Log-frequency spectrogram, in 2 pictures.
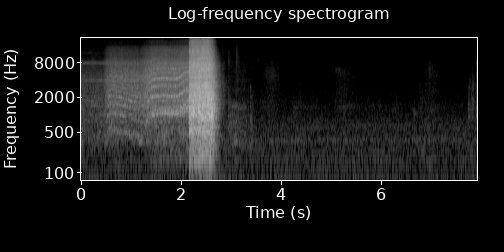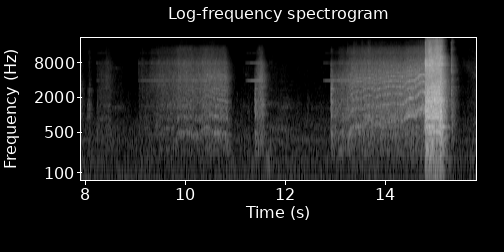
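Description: Power drill driving 3-inch screws up through 2x6s into wooden seat-frame legs, two loud whirring bursts separated by a long quiet stretch and a few short knocks, close by.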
